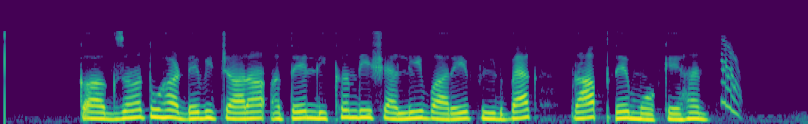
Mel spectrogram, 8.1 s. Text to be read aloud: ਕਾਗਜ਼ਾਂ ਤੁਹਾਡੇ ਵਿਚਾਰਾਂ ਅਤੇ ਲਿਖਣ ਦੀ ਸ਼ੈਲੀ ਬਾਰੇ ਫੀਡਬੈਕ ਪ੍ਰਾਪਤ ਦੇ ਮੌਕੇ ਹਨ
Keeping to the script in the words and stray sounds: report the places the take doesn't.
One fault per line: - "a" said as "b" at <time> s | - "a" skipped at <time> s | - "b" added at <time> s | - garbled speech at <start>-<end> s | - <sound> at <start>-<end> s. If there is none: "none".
- chirp at 7.2-7.4 s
